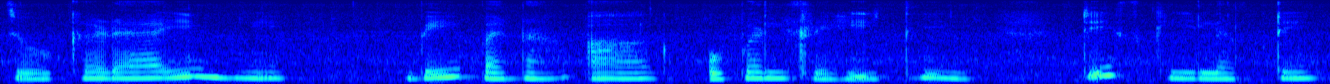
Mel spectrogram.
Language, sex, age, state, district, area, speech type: Urdu, female, 30-45, Delhi, Central Delhi, urban, spontaneous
